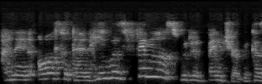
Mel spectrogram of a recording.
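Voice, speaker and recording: In a Kildare Irish accent, a woman with a fairly high voice sounds animated, her pitch swinging very widely. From Ireland, County Kildare. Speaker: children's author. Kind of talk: storytime workshop for young children. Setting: online video workshop.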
